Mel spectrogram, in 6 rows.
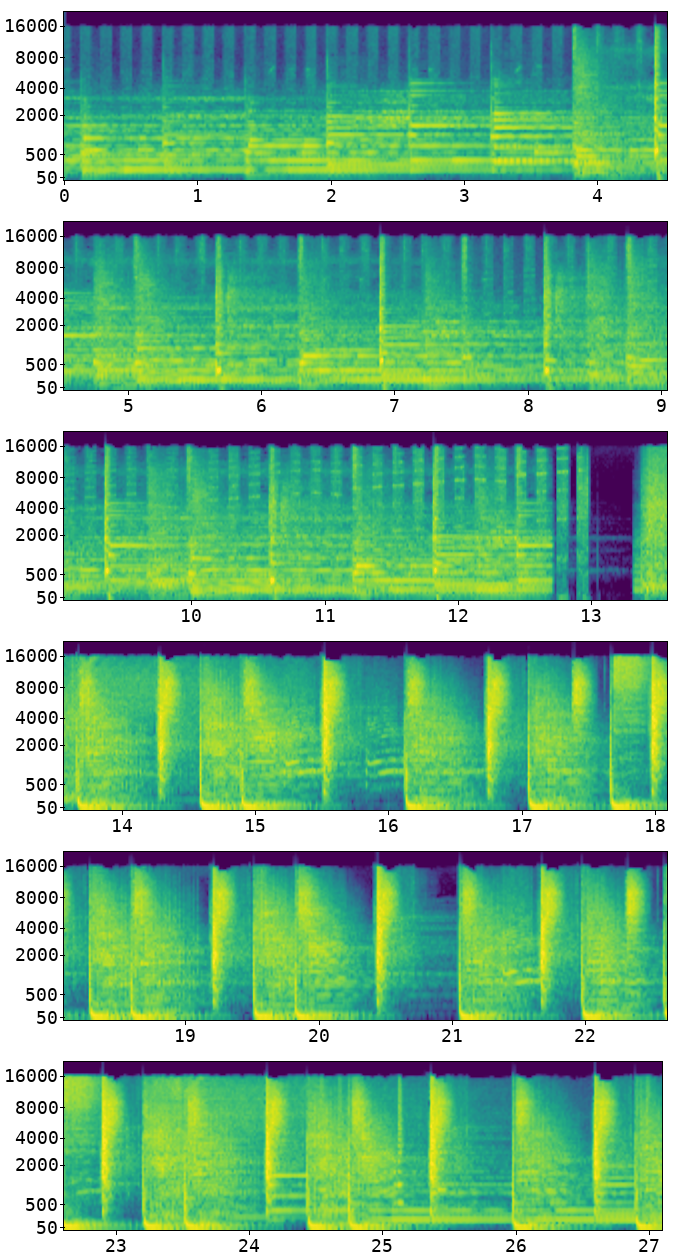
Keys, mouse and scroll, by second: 0.1 s, 1.9 click, 2.9 g, 4.6 ctrl+b, 7.2-7.7 scroll up 6, 7.7 shift+middle click, 8.6 scroll down 1, 10.4-10.8 scroll up 1, 10.8 scroll down 1, 11.0 Tab, 11.7 Tab, 13.9 ctrl+r, 16.1 click, 16.6 alt+click, 18.2 alt+e, 23.6 scroll down 1, 23.9 middle click, 24.3 Tab, 24.6-24.9 scroll down 1, 24.9-25.4 middle drag, 25.4 click, 25.8 click, 26.1-27.1 right drag.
